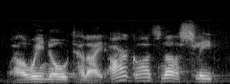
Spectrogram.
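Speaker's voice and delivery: ordinary talk, nothing marked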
